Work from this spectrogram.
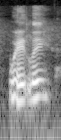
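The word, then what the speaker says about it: Whately: How do you correctly pronounce that town name? Waitley? Yes.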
